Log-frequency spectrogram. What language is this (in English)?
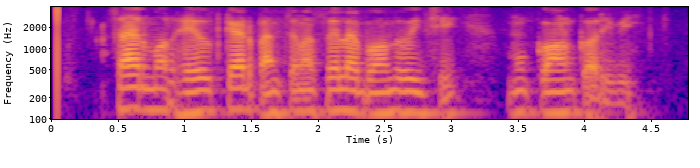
Odia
